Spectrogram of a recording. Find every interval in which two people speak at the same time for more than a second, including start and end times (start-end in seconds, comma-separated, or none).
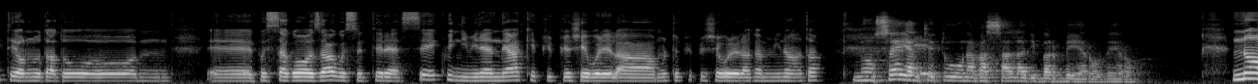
none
